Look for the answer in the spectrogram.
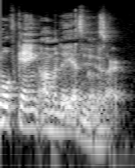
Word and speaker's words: Wolfgang Amadeus Mozart: I know the name Wolfgang Amadeus Mozart.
